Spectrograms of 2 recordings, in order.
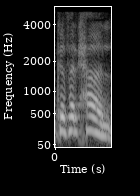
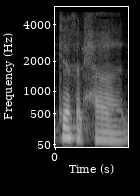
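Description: First: It is said in a loud, raised voice. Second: It is said in a soft, calm voice. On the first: The speaker seems agitated or annoying to others. "يتكلمون بصوت مرتفع" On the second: The speaker seems relaxed and unhurried. "هادين رايقين"

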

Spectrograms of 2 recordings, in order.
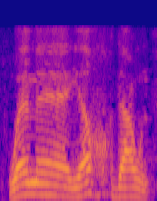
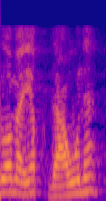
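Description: First: The kh sound is clearly audible. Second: The kh sound is lost almost completely. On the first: The speaker calls it right. "لابد من صوت الايه؟ الخاء الساكنه" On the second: The speaker calls it wrong. "وضيع الخاء خالص"

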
